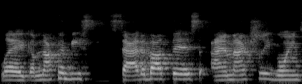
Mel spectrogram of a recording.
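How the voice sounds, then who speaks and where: A woman with an American accent has an unremarkable speaking voice, ordinary pitch variation and a moderate pace. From South Florida. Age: 20s. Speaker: fitness coach. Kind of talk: casual chat.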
